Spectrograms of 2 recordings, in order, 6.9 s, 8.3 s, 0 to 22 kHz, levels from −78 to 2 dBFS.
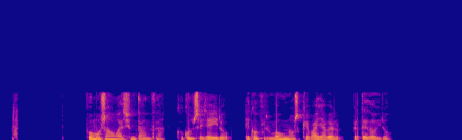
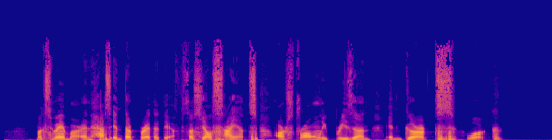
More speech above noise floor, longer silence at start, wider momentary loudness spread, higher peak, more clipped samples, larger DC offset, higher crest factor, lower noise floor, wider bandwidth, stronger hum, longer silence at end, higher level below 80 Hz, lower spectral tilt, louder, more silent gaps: first, over 66 dB vs 47 dB; second, 0.2 s vs 0.55 s; first, 16 LU vs 11 LU; second, -8 dBFS vs 0 dBFS; neither; neither; about the same, 18 dB vs 20 dB; first, under -90 dBFS vs -67 dBFS; second, 8 kHz vs 16.5 kHz; neither; first, 1.1 s vs 0.8 s; second, -58 dBFS vs -36 dBFS; about the same, -4.5 dB/octave vs -5 dB/octave; second, -24 LUFS vs -20 LUFS; first, 0.30-0.92 s, 0.98-1.28 s, 2.55-2.65 s, 3.49-3.67 s, 5.17-5.25 s vs none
